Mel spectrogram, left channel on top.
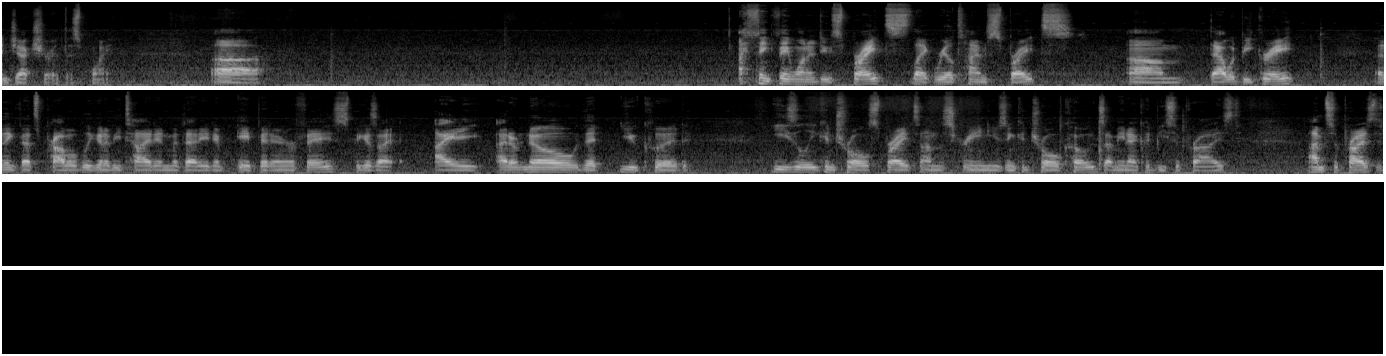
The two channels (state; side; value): silent; right; digital silence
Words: at this point. I think they want to do sprites, like real-time sprites. That would be great. I think that's probably going to be tied in with that 8-bit interface, because I don't know that you could easily control sprites on the screen using control codes. I mean, I could be surprised. I'm surprised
